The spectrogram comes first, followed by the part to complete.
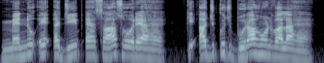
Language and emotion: Punjabi, fearful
